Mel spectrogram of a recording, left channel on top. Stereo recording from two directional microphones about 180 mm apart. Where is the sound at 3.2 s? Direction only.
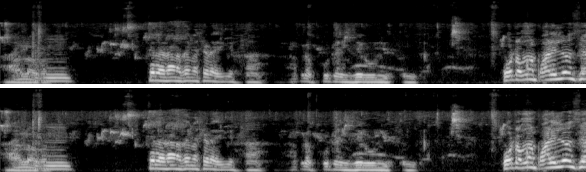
15° left (ahead or behind).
